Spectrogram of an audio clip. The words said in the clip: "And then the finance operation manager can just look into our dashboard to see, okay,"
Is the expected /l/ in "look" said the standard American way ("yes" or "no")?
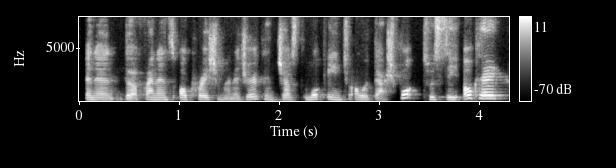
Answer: no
